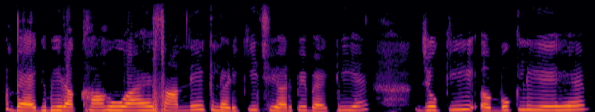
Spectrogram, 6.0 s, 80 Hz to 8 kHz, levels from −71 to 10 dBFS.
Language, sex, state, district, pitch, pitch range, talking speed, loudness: Hindi, female, Bihar, Sitamarhi, 255 Hz, 235-275 Hz, 170 wpm, -20 LUFS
